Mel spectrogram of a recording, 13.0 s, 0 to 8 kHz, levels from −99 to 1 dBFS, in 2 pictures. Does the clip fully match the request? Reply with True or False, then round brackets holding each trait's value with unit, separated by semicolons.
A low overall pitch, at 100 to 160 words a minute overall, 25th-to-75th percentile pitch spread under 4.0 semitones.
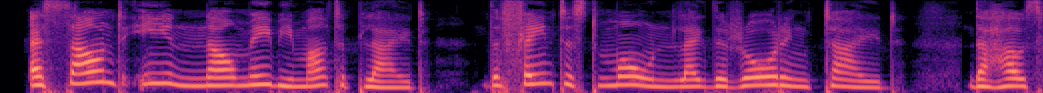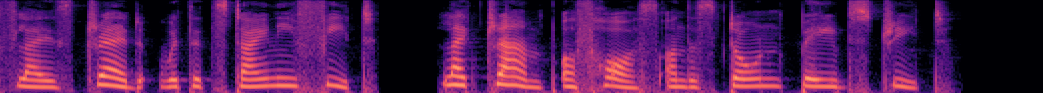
False (235 Hz; 140 wpm; 3.4 semitones)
